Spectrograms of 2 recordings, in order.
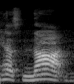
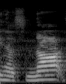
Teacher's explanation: So has not, we put more stress on the word not.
